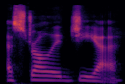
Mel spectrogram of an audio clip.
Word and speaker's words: Astrologia: So not astrology, it's Astrologia. So IA at the end.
